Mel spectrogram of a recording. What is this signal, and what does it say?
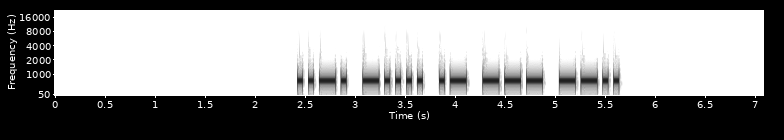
Morse code, heard as a keyed tone, about 22 wpm, 700 Hz. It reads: F6AOZ
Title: DXCC-100 Call Signs - 5 Characters - Repeated 3x - 22wpm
